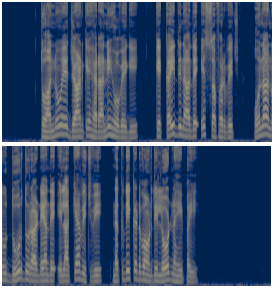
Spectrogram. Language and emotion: Punjabi, neutral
